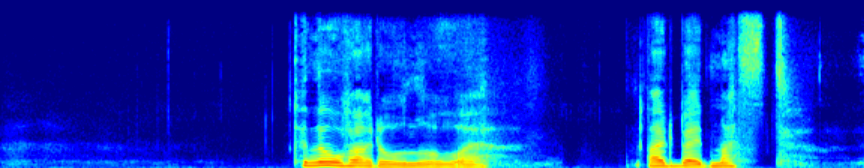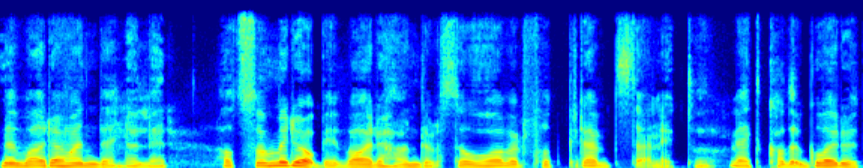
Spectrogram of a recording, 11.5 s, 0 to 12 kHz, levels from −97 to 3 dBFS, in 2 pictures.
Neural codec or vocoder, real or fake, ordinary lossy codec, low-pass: codec, 24 kHz, 1 kbps, SNAC; fake; none; 10.8 kHz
